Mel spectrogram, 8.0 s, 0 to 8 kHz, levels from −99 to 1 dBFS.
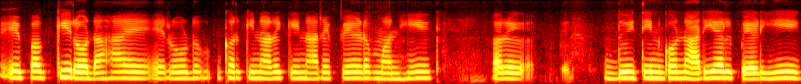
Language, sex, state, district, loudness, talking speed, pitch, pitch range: Sadri, female, Chhattisgarh, Jashpur, -15 LUFS, 150 wpm, 220 Hz, 215-230 Hz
